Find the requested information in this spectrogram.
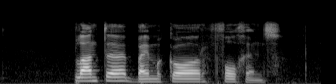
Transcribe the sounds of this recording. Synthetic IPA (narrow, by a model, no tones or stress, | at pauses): plɐntəbəjməkɑːrfɔlˠχəns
